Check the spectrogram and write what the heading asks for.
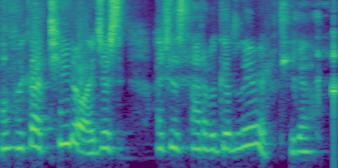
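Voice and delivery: very high, excited pop star voice. Acted. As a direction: share the discovery in a high put-on voice. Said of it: "He's going".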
